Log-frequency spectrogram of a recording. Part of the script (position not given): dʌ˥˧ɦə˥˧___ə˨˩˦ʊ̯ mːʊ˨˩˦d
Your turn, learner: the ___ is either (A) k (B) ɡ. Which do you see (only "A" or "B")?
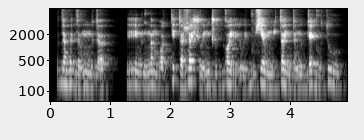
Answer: B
